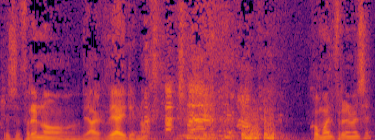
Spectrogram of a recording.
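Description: A man's voice: mid-range voice, expressive, normal speed. A man with an Argentine Spanish accent telling jokes, acting out the characters in funny voices and laughing along with them. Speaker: comedian. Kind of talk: stand-up joke telling. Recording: audience noise behind the voice. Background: crowd.

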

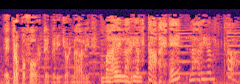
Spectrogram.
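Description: A man's voice: high voice, very animated, faint music behind, voice pushed up. A man playing a fervent, stubborn young writer. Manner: fervent, defiant, sometimes halting. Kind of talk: audiobook character reading.

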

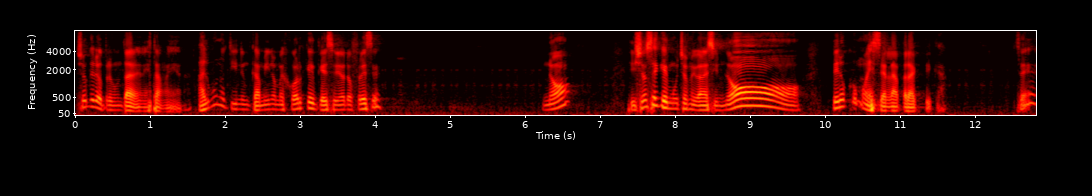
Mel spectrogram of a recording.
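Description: A man's voice: medium pitch, sing-song, moderate pace, pauses often, a little mellow. A male pastor with a Rioplatense Spanish accent, preaching a sermon and often asking his congregation questions. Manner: asks the congregation frequent rhetorical questions, checks with "¿sí?". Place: church.

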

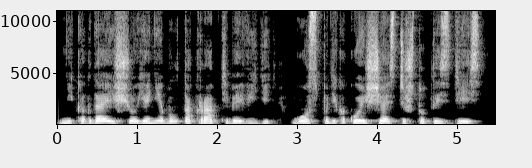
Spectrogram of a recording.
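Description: A woman's voice: lowish voice, flat delivery, moderate pace, darkish tone, breathy edge. Brief: anxious, pleading young husband in a woman reader's own voice; audiobook reading. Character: frightened remorseful young husband.

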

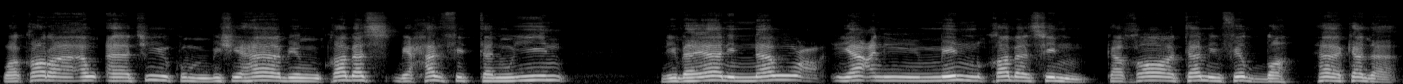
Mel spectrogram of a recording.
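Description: A man explaining Quranic reading variants in a measured, scholarly way and chanting each verse slowly and melodically as an example. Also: on the high side, a little mellow. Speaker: Quran recitation teacher introducing radio episodes. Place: radio studio.

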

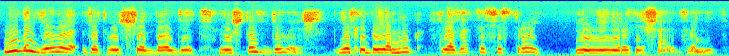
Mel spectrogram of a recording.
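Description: A woman voicing a drugged young man in a psychiatric ward who speaks lazily with a soft Caucasian accent. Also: medium pitch, moderate pace, lightly acted, rough recording. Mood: languid. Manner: soft, sluggish, lazy.

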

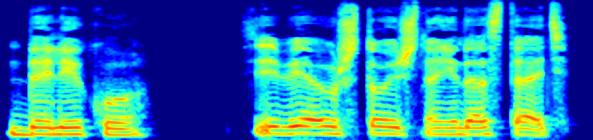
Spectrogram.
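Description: A woman's voice: lowish voice, steady tone, no echo, clean studio sound, close to an everyday voice. Woman voicing a sneering young witch villain. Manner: cold, mocking, slow threats.

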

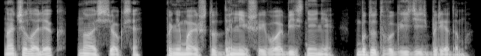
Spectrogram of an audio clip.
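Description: Deep-voiced male audiobook narrator. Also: a little fast, a little mellow, dry recording, clean studio sound.

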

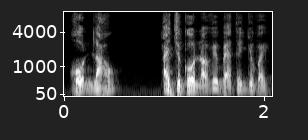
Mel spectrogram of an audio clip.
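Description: An arrogant, cold husband, voiced by a male narrator, speaking with clipped contempt. His pitch swings widely, and the sound is dry and close. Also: sing-song, fast, no echo. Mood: contemptuous. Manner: contemptuous and hissing through teeth.

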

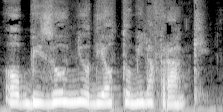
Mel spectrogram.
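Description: A woman reading an audiobook voices a desperate young woman in debt, passionate and pleading, urgent and at times hushed. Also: mid-range voice, fairly even intonation, normal speed, husky, close to an everyday voice.

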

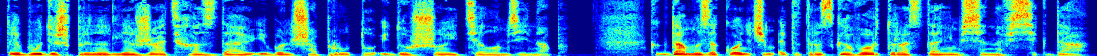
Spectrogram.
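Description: A woman's voice: low voice, level tone, normal speed, slightly rough, no echo, studio quality. A woman voicing an older male caliph who speaks earnestly, patiently and with sorrow. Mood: sorrowful. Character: older male caliph, grave and tender ruler.

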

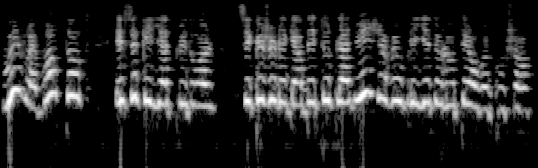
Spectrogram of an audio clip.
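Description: A woman reading aloud, voicing a gentle, kind young girl. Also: very high voice, moderate pace. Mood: cheerful. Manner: soft, kind. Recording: dull distant recording.

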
